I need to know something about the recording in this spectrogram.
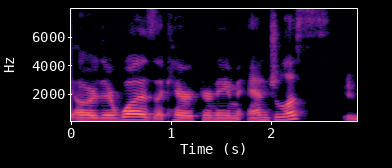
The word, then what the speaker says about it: Angelus: That there was a character named Angelus. Angelus, and so the emphasis on the long syllable.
